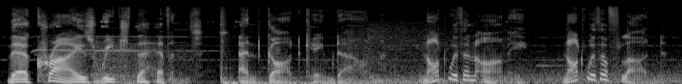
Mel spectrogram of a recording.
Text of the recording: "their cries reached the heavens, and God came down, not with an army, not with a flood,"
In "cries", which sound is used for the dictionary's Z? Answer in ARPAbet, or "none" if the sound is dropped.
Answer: Z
